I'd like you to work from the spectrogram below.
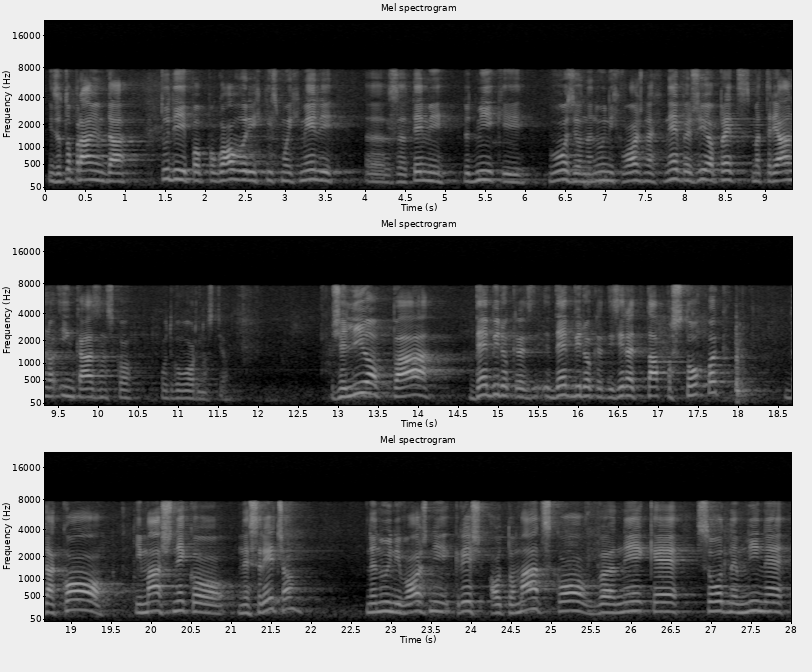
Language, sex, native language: Slovenian, male, Slovenian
